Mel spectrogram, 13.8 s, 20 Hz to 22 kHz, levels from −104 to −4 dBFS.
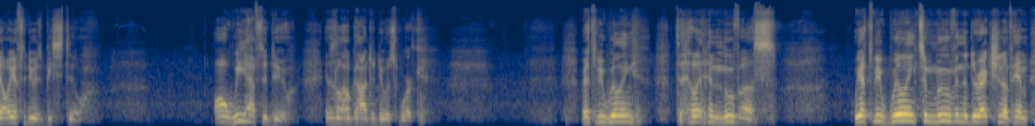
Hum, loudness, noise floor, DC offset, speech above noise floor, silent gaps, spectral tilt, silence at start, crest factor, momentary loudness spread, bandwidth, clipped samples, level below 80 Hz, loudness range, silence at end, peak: none; -31 LUFS; -76 dBFS; under 0.1%; 45 dB; none; -4 dB/octave; 0 s; 22 dB; 19 LU; 17.5 kHz; under 0.1%; under -90 dBFS; 15 LU; 0 s; -12 dBFS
